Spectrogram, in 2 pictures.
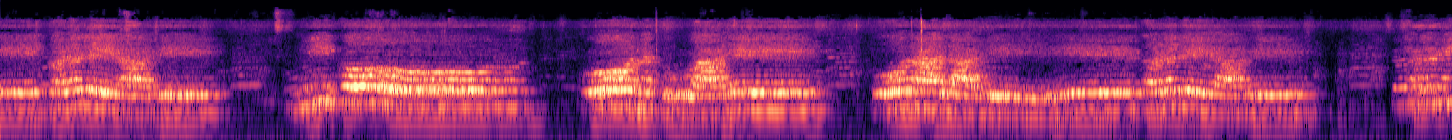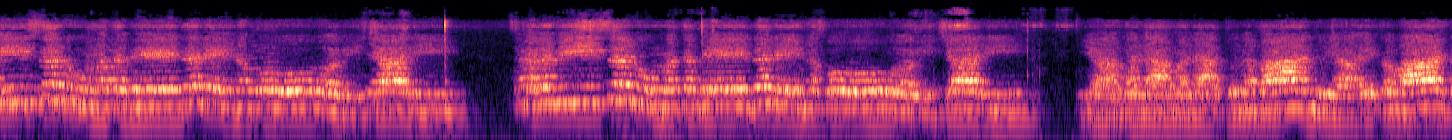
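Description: A group of schoolgirls singing a Marathi awareness song together, unaccompanied, in phrases broken by short pauses.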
